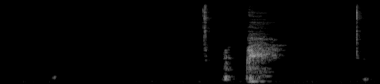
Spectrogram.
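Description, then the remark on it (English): A few sharp clicks lead into a loud, breathy hiss as a Shiner beer is cracked open, followed after a pause by short, soft gulping sounds. No one speaks. “I don't have a glass even, so I can't share a pour with you, but I will share a sip with you, or a gulp.”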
